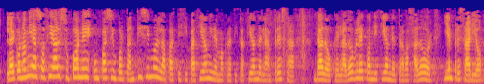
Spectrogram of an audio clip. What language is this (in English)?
Spanish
